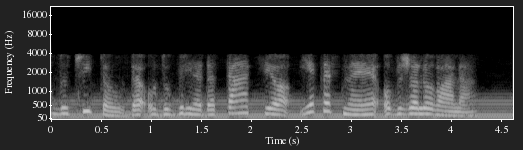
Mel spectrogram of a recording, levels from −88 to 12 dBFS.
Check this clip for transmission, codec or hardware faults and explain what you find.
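Two faults run through the whole clip: mains hum and G.729 codec damage.

Mains hum is present from start to finish. It is a steady 60 Hz tone with low harmonics. A ground loop or nearby transformer is leaking the power line into the signal. The hum is loud, nearly as strong as the speech itself.

G.729 codec damage is also continuous and plainly audible. The codec rebuilds speech from a vocal tract model, pitch prediction and sparse pulses. Nothing above 3.8 kHz survives, which fits an 8 kbit/s G.729 stream. Speech sounds muffled, rough and synthetic.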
